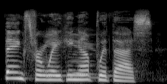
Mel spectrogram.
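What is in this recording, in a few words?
News Female Thanks Waking Up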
